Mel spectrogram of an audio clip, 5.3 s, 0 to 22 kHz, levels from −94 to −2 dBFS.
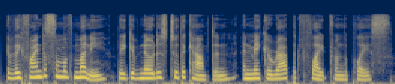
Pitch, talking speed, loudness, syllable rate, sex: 195 Hz, 240 wpm, -19 LUFS, 5.6 syllables/s, female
